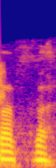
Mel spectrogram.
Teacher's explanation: That means that your mouth has to stop the air partially. So in this case, your lip touches your teeth. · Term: fricative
